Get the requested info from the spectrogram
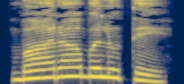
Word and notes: ಬಾರಾಬಲೂತಿ: bārābalūti

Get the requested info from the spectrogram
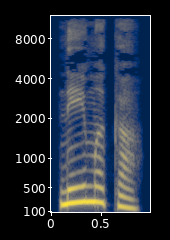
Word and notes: ನಮಕ: kannada; namaka

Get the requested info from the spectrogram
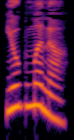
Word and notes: ಯುಗ್ಮನ: Kannada

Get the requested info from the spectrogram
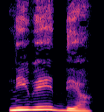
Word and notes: ನವೋದಯ: navōdaya

